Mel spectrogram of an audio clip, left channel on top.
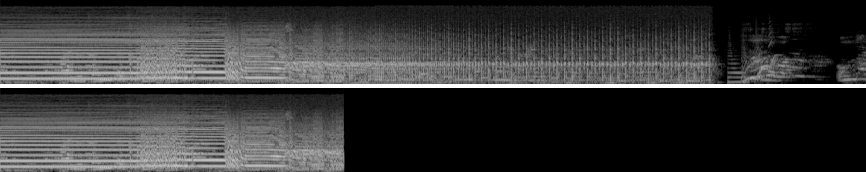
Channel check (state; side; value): drops out; right; at 3.5 s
